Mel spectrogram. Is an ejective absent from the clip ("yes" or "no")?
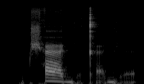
no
